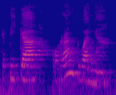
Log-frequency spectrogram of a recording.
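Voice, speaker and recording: A woman telling a children's story like a kindergarten teacher, deliberately, in short emphatic phrases. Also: medium pitch, animated, a bit bright, slight background noise. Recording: echoey room.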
